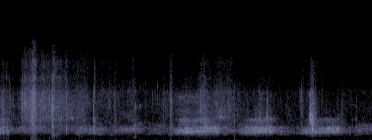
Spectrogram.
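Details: Spalding emerald peafowl at a peacock farm: drawn-out nasal calls, each lasting about a second, repeated three times in the latter half, over faint background farm noise and a few clicks.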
